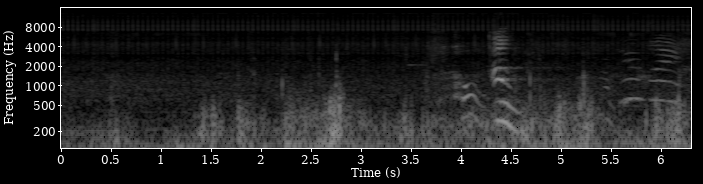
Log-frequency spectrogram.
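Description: Wind rumbling on the microphone, with a short child's shout that falls in pitch about four seconds in.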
